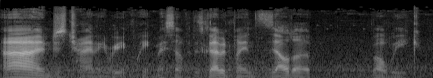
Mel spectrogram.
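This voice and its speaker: Low-voiced man over noticeable background noise. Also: gravelly, pushed and bright. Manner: halting, frequent swearing. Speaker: host and player of a gaming show. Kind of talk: casual let's play commentary.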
